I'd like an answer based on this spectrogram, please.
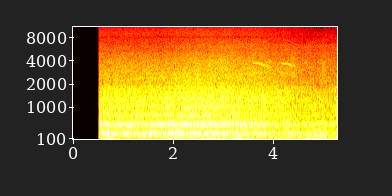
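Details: Many honey bees feeding on and cleaning honey off wax cappings after a honey harvest; a dense, steady hum with low droning tones, starting abruptly after a half-second of silence and continuing evenly throughout.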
